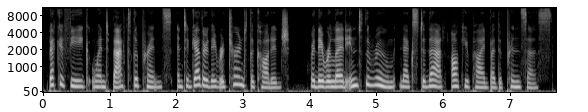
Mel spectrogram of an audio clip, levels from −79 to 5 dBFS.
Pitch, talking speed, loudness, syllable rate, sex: 225 Hz, 210 wpm, -20 LUFS, 6.2 syllables/s, female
